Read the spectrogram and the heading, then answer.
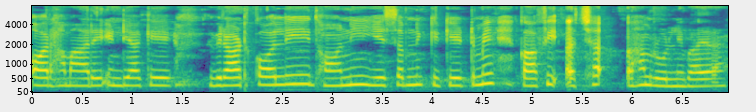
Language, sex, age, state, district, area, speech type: Urdu, female, 30-45, Bihar, Supaul, urban, spontaneous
